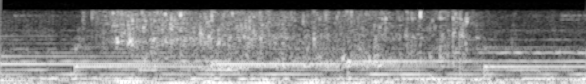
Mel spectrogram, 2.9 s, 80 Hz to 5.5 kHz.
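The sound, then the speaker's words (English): Liquid is poured out as a libation toward the northwest, in a steady, splashing trickle for about two seconds, moderately loud, with a low background hum throughout. “I pour libations to northwest, which is Aset, approximately 9 p.m. in the evening.”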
